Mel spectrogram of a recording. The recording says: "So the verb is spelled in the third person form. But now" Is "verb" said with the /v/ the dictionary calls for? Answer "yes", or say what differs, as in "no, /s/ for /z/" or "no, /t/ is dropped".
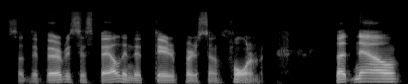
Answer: no, /p/ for /v/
